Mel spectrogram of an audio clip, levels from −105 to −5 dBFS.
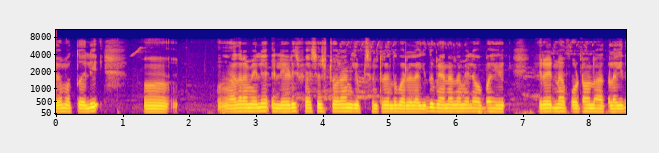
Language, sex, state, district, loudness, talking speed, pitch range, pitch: Kannada, male, Karnataka, Bidar, -13 LUFS, 140 wpm, 120-130 Hz, 125 Hz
